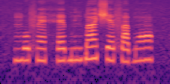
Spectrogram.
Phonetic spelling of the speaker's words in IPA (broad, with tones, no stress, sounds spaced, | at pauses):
m o˧ f ɛ̃˧ h ɛ˧ b ĩ˧ ɡ͡b ã˦ ʃ ɛ˧ f a˧ b ɔ̃˦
